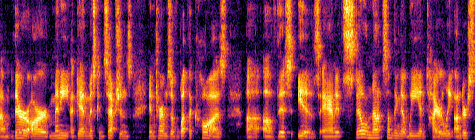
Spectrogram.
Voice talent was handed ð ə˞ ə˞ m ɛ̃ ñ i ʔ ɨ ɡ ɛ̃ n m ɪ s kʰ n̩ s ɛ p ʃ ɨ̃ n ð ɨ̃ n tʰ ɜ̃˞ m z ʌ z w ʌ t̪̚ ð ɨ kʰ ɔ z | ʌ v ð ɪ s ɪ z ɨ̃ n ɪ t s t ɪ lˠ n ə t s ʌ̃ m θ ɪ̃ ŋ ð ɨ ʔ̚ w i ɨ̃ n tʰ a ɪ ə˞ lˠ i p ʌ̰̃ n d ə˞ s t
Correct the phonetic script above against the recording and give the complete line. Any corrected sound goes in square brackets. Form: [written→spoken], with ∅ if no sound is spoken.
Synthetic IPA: ð ə˞ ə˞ m [ɛ̃→ɛ] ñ i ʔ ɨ ɡ ɛ̃ n m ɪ s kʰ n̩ s ɛ p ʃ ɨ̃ n [ð→z] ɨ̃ n tʰ ɜ̃˞ m z ʌ [z→v] w ʌ t̪̚ ð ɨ kʰ ɔ z | ʌ v ð ɪ s ɪ z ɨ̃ n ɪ t s t ɪ lˠ n ə t s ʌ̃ m θ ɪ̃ ŋ ð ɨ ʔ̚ w i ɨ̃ n tʰ a ɪ ə˞ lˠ i [p→ʔ] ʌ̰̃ n d ə˞ s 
